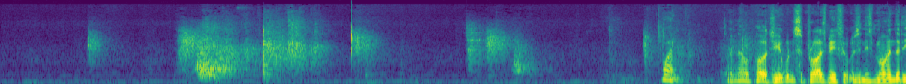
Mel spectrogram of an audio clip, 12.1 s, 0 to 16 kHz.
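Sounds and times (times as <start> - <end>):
snooker balls colliding: 1.1 - 1.6, 2.4 - 5.2, 6.2 - 7.4, 8.4 - 10.2
cue tip hitting cue ball: 1.2 - 1.4, 2.4 - 5.2, 6.2 - 7.3, 8.6 - 10.1.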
